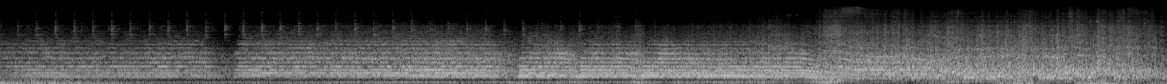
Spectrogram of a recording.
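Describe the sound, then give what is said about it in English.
A loud, sustained train horn blares for several seconds, then gives way to the rushing roar of a freight tanker train speeding past in agricultural land, with steady rumbling and rattling and no voices. “We're now out into more agricultural land, passing on one side yet another freight tanker train.”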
